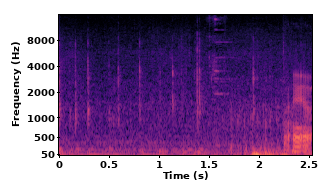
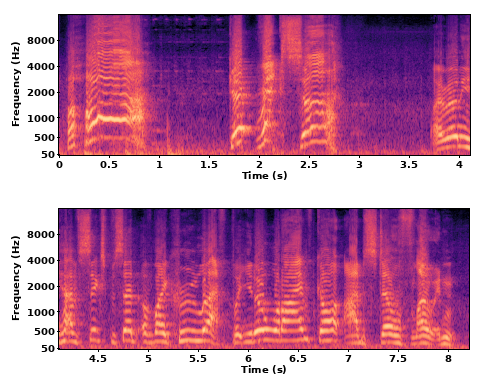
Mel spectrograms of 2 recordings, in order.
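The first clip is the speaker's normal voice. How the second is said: much higher and louder victory yells; excited shout; 11 semitones higher, 5 dB louder than usual. Real, not acted. Streamer cheering his battered ship to chat, loud and excited. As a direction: cheer wildly at still being afloat. Cheering a near-loss in the game.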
